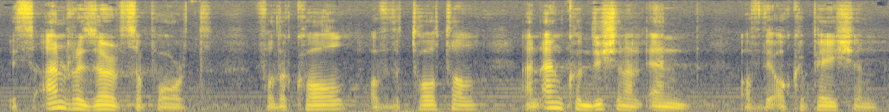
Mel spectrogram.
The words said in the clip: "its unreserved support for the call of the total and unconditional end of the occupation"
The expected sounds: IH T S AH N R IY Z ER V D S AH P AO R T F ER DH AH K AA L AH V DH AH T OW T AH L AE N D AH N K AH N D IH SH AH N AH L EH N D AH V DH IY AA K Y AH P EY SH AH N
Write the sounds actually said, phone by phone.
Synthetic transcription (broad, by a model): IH T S AH N R IY Z ER V D S AH P AO R T F ER DH AH K AA L AH V DH AH T OW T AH L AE N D AH N K AH N D IH SH AH N AH L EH N D AH V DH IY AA K Y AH P EY SH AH N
